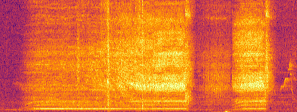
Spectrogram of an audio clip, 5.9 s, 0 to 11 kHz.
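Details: Philips DreamStation CPAP machine powered from a portable LiFePO4 battery backup; steady motor whine rises and holds, stops briefly, then starts again: CPAP blower running.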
